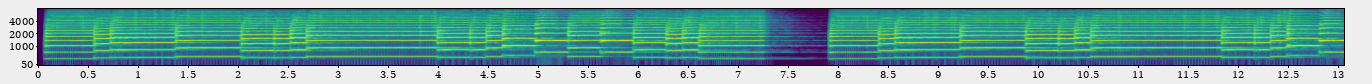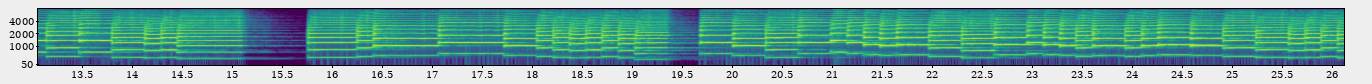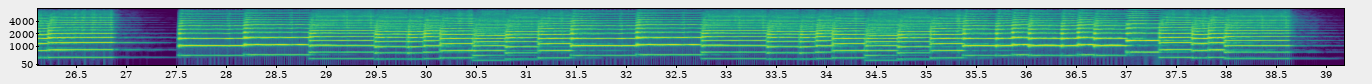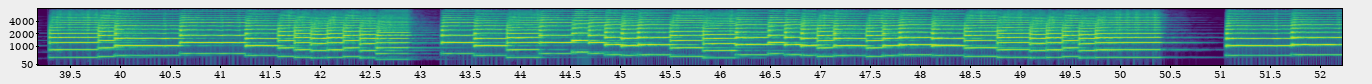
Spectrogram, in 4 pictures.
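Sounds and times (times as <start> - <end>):
trumpet playing a polonaise: 0.1 - 52.2.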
